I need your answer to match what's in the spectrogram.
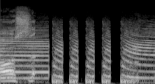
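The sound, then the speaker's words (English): A loud, blaring air horn sounds off in a rapid run of four short blasts, then launches into a longer sustained honk, brash with no one talking. “I just wanted to play the air horn for that.”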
